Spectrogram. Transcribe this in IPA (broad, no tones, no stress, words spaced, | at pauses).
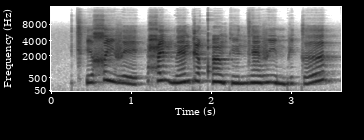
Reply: t͡sʼiχive | ħe mbɛ̃ ɡyqʼũkĩ nzɛ̃vimbi kə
